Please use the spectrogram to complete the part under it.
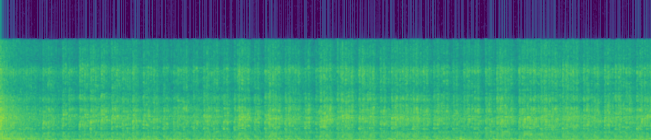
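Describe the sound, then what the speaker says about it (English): A steady, loud motorboat engine drones throughout with a low, rumbling throb, running at constant speed during a boat race. "That sounds like the motor we got in our boat."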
